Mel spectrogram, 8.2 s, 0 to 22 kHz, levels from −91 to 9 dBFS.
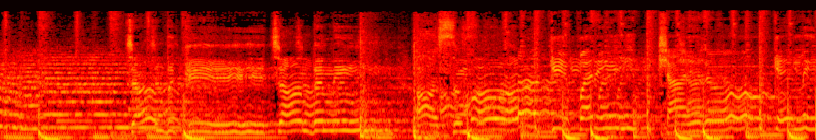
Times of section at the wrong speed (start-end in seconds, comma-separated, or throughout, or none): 5.19-8.17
